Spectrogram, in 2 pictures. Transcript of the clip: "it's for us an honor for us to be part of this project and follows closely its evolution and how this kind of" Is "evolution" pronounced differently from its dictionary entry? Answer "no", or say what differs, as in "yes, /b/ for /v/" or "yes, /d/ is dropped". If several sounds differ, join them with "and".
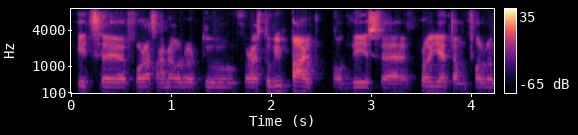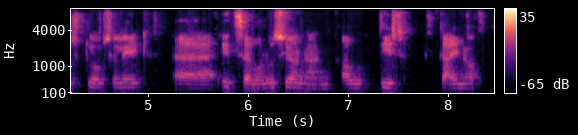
yes, /b/ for /v/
